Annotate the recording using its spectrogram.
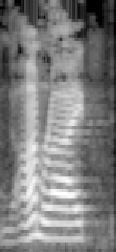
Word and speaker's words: Omri: Omri is proper pronunciation, close as we're going to get it in our language.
